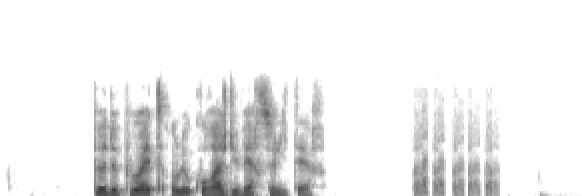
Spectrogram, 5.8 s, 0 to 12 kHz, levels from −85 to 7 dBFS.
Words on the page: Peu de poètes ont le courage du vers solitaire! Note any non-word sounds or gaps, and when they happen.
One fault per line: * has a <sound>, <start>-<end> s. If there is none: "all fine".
* has a laugh, 4.1-5.0 s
